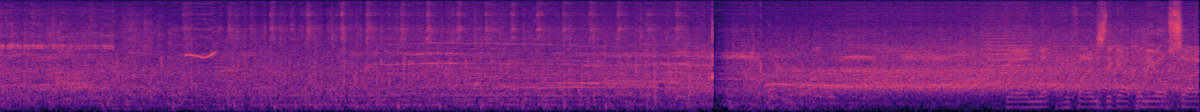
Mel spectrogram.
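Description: Steady noise of a large stadium crowd at a cricket match, a little louder and fuller after a sudden break about seven seconds in, as the ball is played.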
